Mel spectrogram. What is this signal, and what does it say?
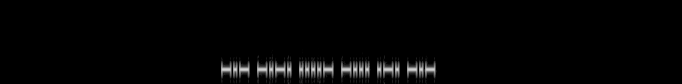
Morse code, heard as a keyed tone, about 38 wpm, 700 Hz. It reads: KC4BRK
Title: USA Call Signs - 6 Characters - Repeated 2x - 40wpm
